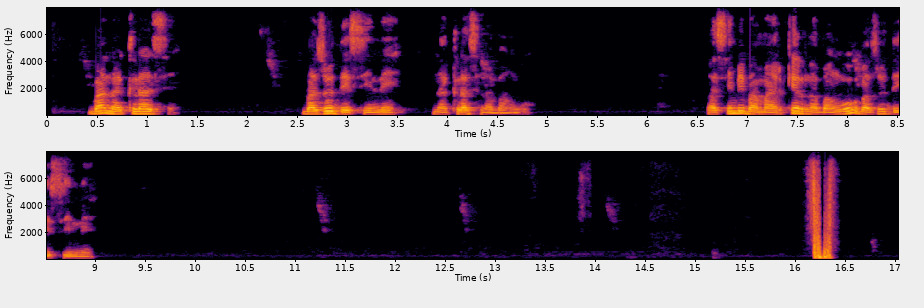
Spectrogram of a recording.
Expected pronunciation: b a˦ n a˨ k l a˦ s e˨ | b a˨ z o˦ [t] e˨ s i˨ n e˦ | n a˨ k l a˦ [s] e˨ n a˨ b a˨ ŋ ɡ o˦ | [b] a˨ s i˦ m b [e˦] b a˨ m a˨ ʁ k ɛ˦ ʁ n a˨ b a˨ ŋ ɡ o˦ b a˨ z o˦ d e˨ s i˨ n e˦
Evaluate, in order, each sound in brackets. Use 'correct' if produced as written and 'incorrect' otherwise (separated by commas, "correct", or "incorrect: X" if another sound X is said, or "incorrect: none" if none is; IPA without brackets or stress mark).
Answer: incorrect: d, correct, correct, incorrect: i˦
